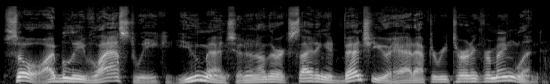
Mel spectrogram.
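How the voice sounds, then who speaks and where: An actor playing a friendly announcer and host in an old-time style radio drama. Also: male voice, mid-range voice, sing-song, a little fast, dry recording, clean studio sound. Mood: friendly, curious. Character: friendly male announcer and visitor drawing out stories.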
